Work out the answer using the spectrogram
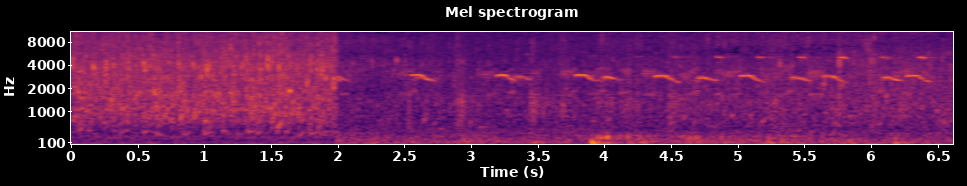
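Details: Little ringed plovers flying and calling along a river in May 2015, two to four birds circling a set area, perhaps searching for a nest site; a loud rushing burst, then a series of quick, clear, down-slurred whistled notes, about ten in all.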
